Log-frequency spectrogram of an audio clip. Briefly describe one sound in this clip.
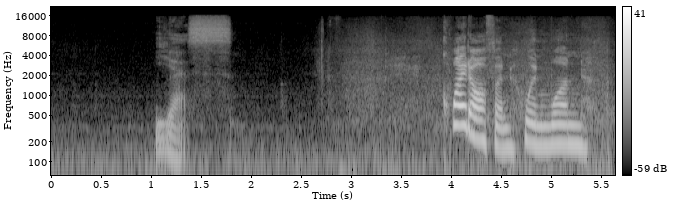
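An older woman speaks calmly and close to a microphone, pausing between phrases.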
